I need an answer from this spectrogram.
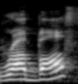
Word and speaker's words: rub off: rub off on someone now rub rub off the stress goes on the second syllable so let me make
